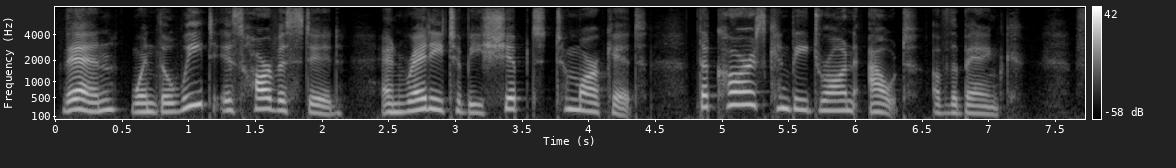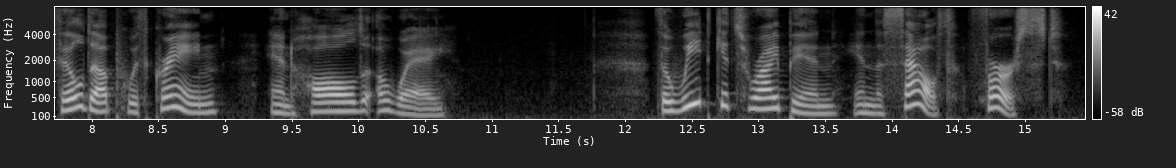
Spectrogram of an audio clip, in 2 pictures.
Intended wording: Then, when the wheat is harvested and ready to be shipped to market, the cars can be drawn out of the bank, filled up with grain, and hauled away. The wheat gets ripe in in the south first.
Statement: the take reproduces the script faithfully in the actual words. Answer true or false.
true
